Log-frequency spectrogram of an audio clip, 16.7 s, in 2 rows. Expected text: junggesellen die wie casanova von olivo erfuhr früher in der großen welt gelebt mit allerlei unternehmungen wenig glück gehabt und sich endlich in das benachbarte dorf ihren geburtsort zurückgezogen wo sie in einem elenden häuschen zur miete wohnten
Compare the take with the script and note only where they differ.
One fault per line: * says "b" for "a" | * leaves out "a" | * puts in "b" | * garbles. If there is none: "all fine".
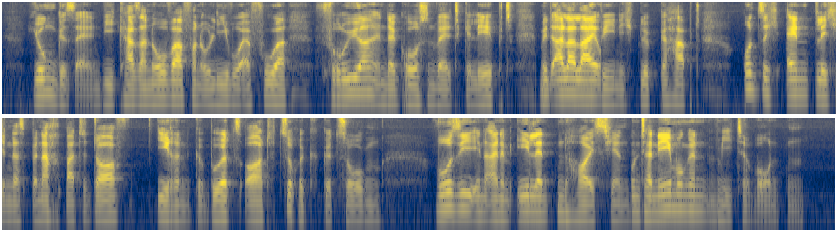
* leaves out "die"
* leaves out "unternehmungen"
* says "unternehmungen" for "zur"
